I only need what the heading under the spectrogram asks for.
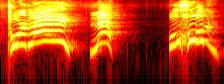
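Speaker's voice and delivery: high, loud shriek of a mother; mother yelling at her son in made-up tongue; yelled. Acted. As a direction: scream "Toilet" up high. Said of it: "yelled his mother".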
